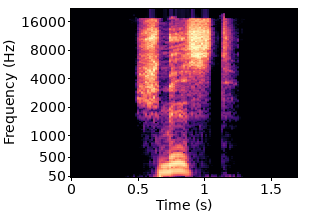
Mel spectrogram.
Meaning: second-person singular/plural preterite of schmeißen
- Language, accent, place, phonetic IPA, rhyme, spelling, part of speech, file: German, Germany, Berlin, [ʃmɪst], -ɪst, schmisst, verb, De-schmisst.ogg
